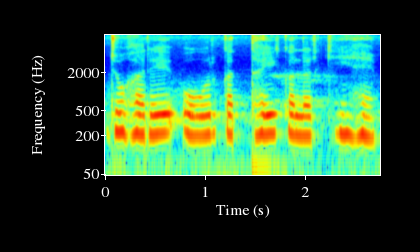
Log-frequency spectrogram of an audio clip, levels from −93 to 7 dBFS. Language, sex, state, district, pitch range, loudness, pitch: Hindi, female, Madhya Pradesh, Bhopal, 210-220 Hz, -13 LUFS, 215 Hz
